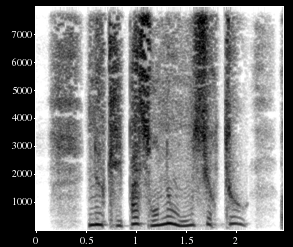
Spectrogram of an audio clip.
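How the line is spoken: Urgent warning. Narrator (French): recommanda Hermione d'un ton pressant

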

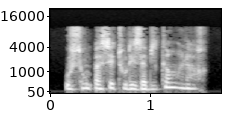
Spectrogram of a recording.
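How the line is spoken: Small timid voice. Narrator (French): interrogea Aimé d'une petite voix

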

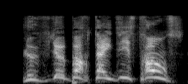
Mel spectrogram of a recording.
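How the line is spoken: Exclaimed. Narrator (French): s'écrie de Soya

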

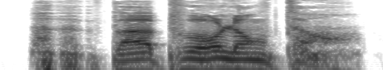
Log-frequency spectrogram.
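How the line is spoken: Sneering burly man. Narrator (French): ricana son athlétique et crasseux partenaire

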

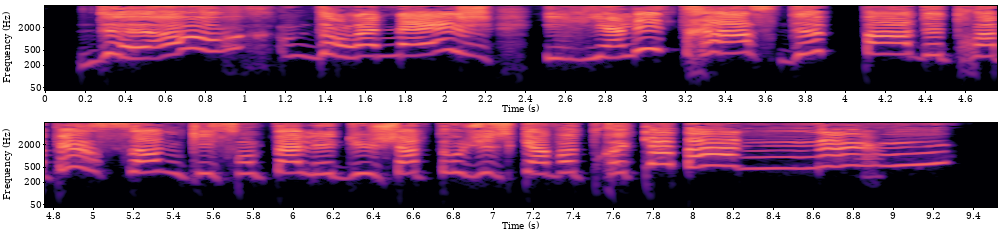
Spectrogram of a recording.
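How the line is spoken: Sugary, honeyed voice. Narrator (French): fit remarquer Ombrage d'une voix doucereuse

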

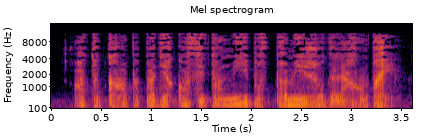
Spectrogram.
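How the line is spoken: Gloomy mutter. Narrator (French): marmonna Ron d'un air sombre

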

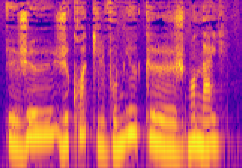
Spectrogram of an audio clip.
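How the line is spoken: Stammering. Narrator (French): balbutia-t-il

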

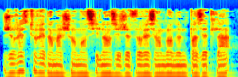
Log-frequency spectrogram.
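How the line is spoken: Monotone answer. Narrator (French): répondit Harry d'une voix monocorde

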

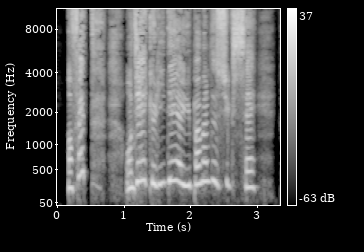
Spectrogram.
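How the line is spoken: Joyful reply. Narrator (French): répondit-elle d'un ton joyeux

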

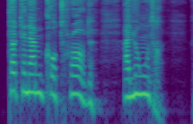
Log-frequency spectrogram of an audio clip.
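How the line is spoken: Breathless answer. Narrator (French): répondit Hermione, d'une voix essoufflée

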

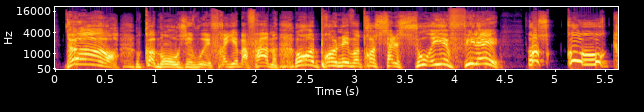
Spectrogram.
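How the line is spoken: Shouting. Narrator (French): criait Madame Jenkins

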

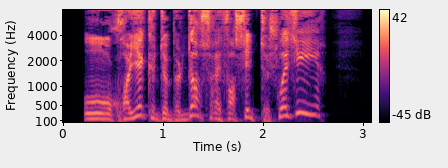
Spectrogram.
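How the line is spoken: Indignant tone. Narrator (French): ajouta George d'un ton indigné

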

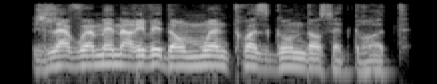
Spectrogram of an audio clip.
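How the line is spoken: Sneering laugh. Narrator (French): ajouta avec un ricanement

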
